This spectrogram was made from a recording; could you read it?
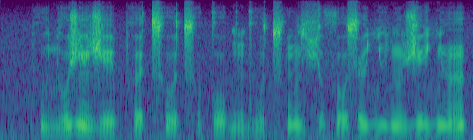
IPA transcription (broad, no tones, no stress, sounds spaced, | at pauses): pʰ u ʎ o ʒ ẽ ʒ e pʰ ə t͡sʰ ʊ t͡sʰ ʊ k o ɡ ũ ɡʱ u t͡sʰ ũ z ç ʊ θ o s ə˞ ʎ ə ʎ õ ʒ e ʎ ə̃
